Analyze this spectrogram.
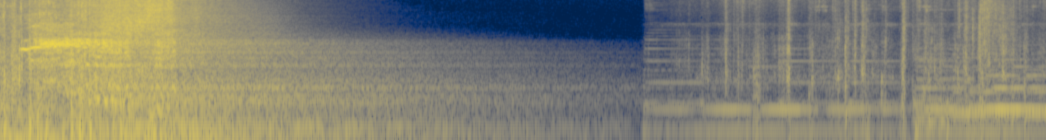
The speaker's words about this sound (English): The horse and its rider went past him like a thundering shadow to be swallowed in the darkness.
